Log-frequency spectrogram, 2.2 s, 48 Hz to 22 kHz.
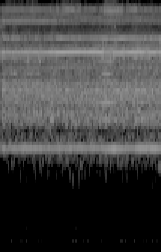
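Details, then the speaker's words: Carving micro motor after cleaning and replacing brushes, at minimum controller setting, 45,000 rpm: high, steady whine with constant pitch, no rattle or cutting out; runs like new. "We got her cranked right up to, that's minimum. And that's 45,000 RPMs right there, guys. 45,000 RPMs."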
